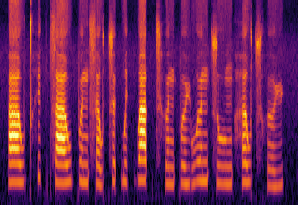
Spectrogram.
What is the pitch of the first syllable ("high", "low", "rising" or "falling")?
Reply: low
